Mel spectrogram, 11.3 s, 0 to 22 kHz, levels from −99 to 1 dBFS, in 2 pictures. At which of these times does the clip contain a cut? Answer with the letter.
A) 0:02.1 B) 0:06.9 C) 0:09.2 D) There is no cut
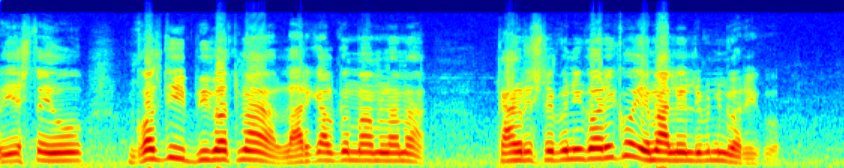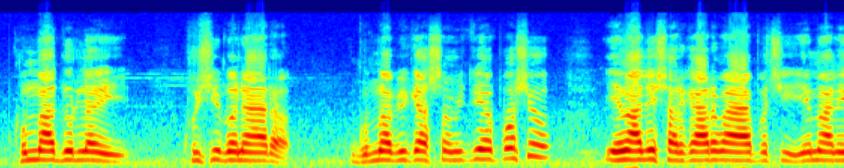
D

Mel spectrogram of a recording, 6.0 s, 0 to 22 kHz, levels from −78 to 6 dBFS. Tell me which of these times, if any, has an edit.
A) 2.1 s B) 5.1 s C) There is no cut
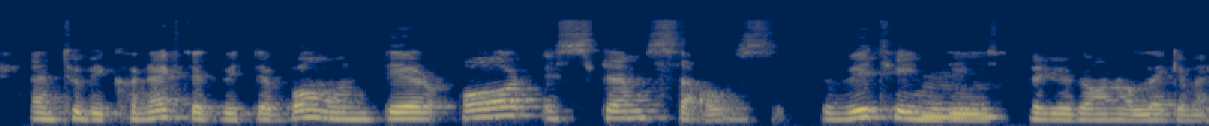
C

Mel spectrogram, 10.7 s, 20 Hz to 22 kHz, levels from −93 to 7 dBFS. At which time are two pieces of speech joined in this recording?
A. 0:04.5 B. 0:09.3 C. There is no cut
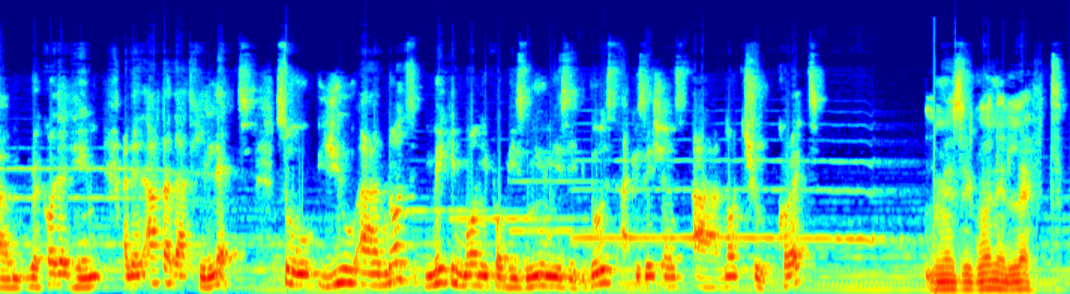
B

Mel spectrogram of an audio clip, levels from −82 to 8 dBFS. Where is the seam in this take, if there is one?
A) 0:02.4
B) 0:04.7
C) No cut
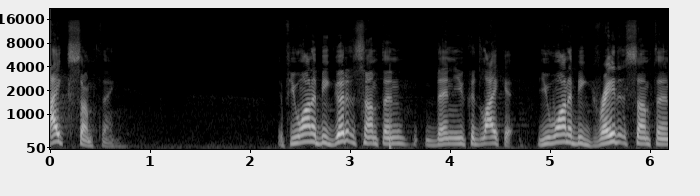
B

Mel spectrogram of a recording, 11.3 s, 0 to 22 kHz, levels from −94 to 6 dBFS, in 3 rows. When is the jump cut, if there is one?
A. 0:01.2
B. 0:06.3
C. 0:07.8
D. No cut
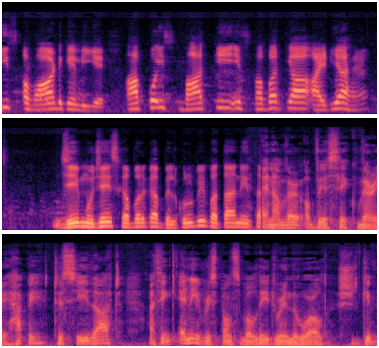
B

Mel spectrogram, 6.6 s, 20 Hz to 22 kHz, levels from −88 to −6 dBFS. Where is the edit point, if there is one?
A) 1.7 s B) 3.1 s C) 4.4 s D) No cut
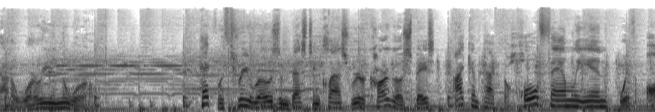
D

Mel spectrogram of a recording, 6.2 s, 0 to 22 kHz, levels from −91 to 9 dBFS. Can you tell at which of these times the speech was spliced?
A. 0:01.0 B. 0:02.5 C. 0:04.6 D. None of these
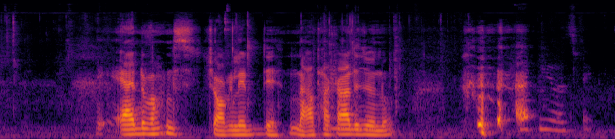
A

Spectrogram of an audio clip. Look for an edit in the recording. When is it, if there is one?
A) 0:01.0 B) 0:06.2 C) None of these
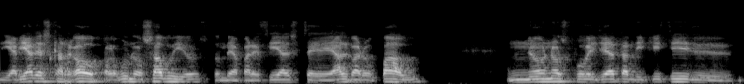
A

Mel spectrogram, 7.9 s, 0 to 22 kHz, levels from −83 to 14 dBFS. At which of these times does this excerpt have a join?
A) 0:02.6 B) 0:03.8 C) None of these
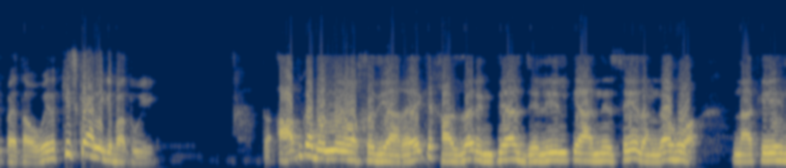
C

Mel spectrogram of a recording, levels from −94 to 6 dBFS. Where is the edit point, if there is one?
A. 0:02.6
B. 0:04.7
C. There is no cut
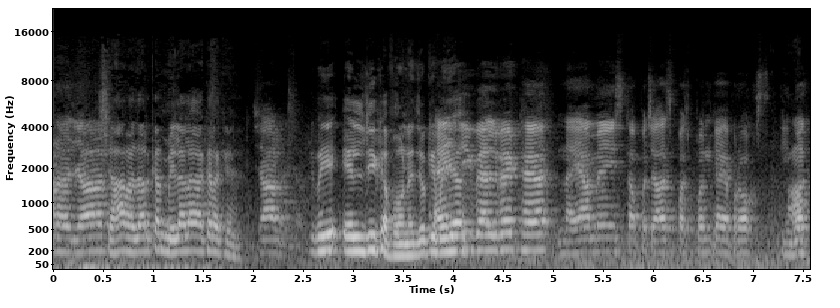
A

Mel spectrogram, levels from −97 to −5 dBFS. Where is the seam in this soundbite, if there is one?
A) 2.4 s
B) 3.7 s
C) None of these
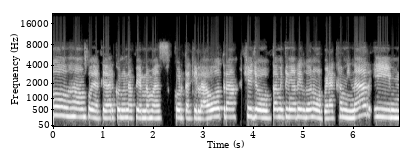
B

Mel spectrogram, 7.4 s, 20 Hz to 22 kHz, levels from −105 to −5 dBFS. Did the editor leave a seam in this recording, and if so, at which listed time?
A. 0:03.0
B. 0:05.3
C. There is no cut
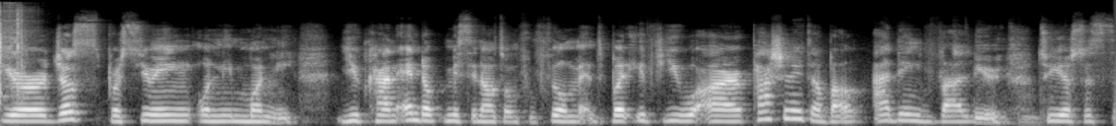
C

